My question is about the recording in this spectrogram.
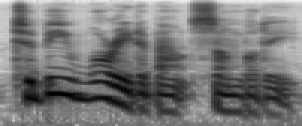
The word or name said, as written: to be worried about sb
